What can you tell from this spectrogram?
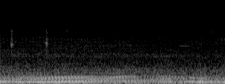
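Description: A car engine rumbles loudly in South Tehran, a steady low drone that swells slightly in pitch partway through as if revving, with no voices.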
